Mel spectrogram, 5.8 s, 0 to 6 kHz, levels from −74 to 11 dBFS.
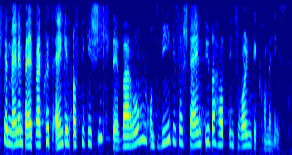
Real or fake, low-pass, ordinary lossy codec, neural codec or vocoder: real; 5.4 kHz; Opus, 16 kbps; none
